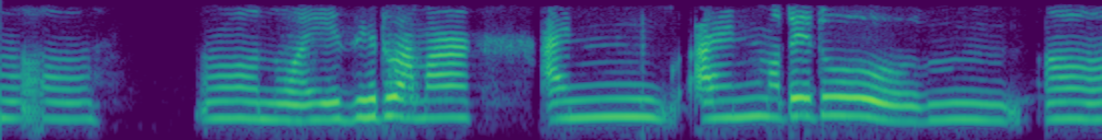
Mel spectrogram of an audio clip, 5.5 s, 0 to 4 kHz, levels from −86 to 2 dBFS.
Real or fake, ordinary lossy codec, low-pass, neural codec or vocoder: real; AAC, 24 kbps; 3.6 kHz; none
